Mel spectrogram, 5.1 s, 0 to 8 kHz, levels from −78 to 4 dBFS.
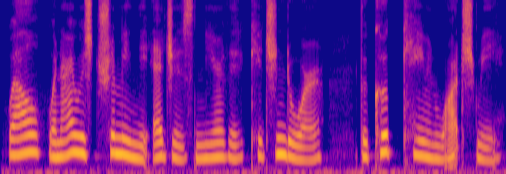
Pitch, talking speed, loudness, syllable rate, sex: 215 Hz, 200 wpm, -18 LUFS, 4.8 syllables/s, female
